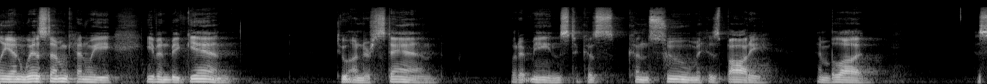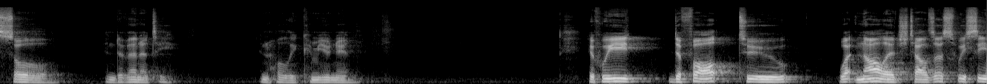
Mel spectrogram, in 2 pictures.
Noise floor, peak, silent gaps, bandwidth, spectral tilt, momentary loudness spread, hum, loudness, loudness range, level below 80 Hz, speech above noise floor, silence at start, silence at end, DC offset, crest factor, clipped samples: -67 dBFS; 0 dBFS; none; 15.5 kHz; -4.5 dB/octave; 16 LU; none; -18 LUFS; 12 LU; -56 dBFS; 50 dB; 0 s; 0 s; under 0.1%; 18 dB; under 0.1%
